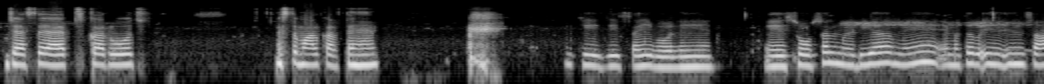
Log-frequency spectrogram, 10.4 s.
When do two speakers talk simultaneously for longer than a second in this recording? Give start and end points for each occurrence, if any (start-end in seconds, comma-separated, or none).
none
